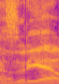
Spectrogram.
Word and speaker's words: Zuriel: Is it Zural, Zuru, Zuriel? I actually need to give you something for saying it right. Oh, thank you. Yeah, Zuriel. Yeah. So you're saying it right. People are Zuriel, Zural. And I'm like, oh they my gosh. butcher it all the time.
